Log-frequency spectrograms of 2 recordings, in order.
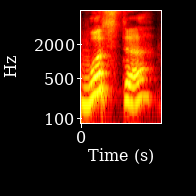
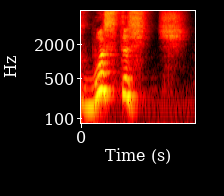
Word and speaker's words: Worcestershire: It's not Worcester. It's not Worcester sauce. You don't call it Worcester sauce. It's Worcestershire.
